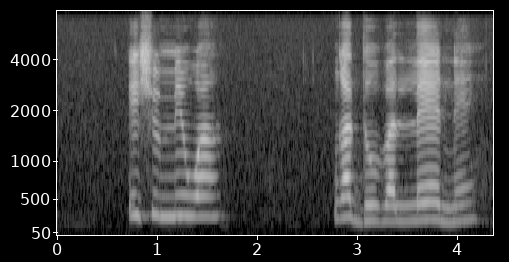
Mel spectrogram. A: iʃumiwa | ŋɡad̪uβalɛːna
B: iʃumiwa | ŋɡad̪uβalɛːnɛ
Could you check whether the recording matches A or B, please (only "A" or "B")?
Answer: B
